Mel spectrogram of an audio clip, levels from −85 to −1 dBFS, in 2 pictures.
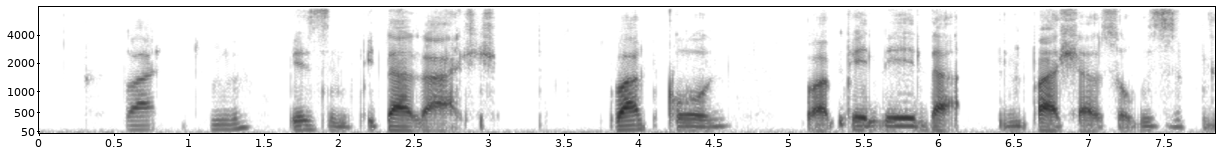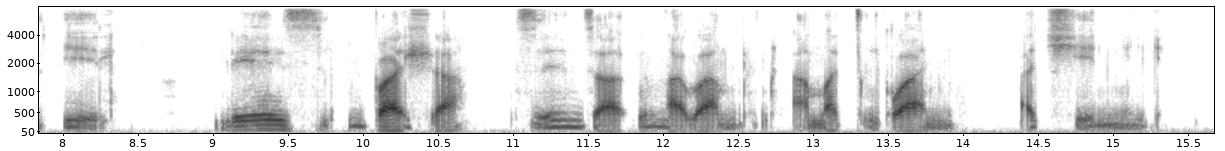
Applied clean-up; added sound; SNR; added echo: neural diffusion model UNIVERSE++.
